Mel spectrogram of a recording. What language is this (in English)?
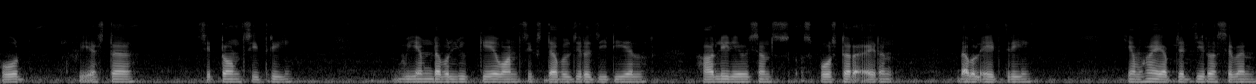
Telugu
